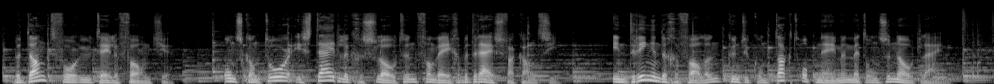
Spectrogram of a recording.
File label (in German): betriebsurlaub ansage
